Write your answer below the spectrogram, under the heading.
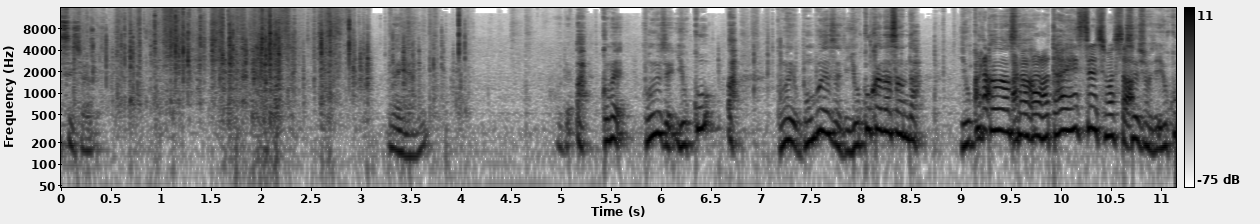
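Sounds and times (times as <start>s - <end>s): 
speech: 0.0s - 0.6s, 3.3s - 3.9s, 5.0s - 11.1s
paper department-store shopping bag crinkling: 0.0s - 4.2s.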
